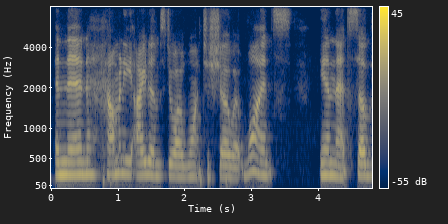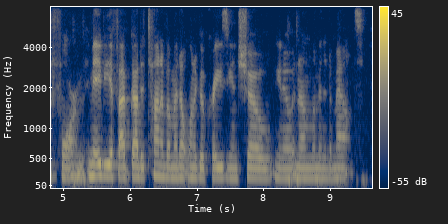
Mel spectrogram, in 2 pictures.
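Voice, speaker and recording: A woman hosts a live screen-share walkthrough of software, speaking quickly in a casual, chatty way. She often breaks off and restarts sentences and laughs lightly as she moves between points. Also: medium pitch, little pitch movement. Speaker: host demonstrating software.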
